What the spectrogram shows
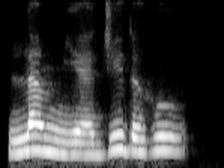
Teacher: Make sure you've got your qalqala there because there's a dal there. So you make a slight jerk there and then hu at the end.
